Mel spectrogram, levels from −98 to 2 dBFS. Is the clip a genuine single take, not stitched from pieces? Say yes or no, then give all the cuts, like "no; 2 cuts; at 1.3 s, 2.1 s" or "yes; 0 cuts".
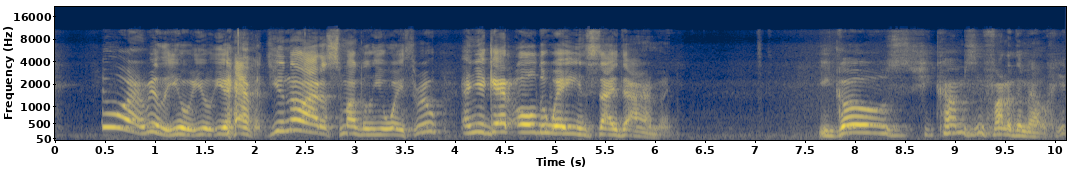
yes; 0 cuts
